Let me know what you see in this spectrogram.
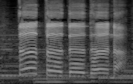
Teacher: ನಾಲಿಗೆಯ ತುದಿ ಮತ್ತು ಹಲ್ಲುಗಳ ಸಹಾಯದಿಂದ ಹೇಳುವಂತಹ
